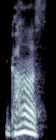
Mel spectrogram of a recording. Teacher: तो घास में हम घा पर ज्यादा बल दे रहे हैं और स पर कम। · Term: वर्ण बलाघात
